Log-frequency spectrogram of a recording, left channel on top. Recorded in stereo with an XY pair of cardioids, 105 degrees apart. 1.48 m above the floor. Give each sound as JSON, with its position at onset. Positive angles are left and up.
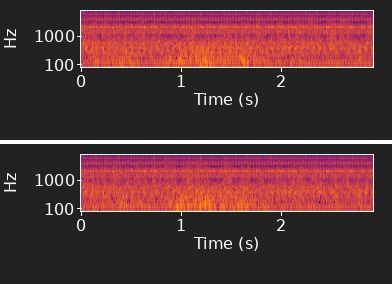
{"t": 0.0, "sound": "an engine running", "azimuth_deg": 5}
